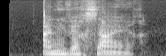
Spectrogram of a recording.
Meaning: 1. birthday 2. anniversary
- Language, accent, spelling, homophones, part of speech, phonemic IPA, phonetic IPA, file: French, Quebec, anniversaire, anniversaires, noun, /a.ni.vɛʁ.sɛʁ/, [a.ni.vɛʁ.saɛ̯ʁ], Qc-anniversaire.ogg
